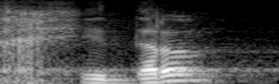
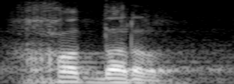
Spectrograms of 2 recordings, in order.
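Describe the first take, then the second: First: It has an i, with no vowel before r. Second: It has an a, with no vowel before r. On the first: "dan boleh mengsukunkan dod beserta kasrohnya kho" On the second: "ada yang baca khodr"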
